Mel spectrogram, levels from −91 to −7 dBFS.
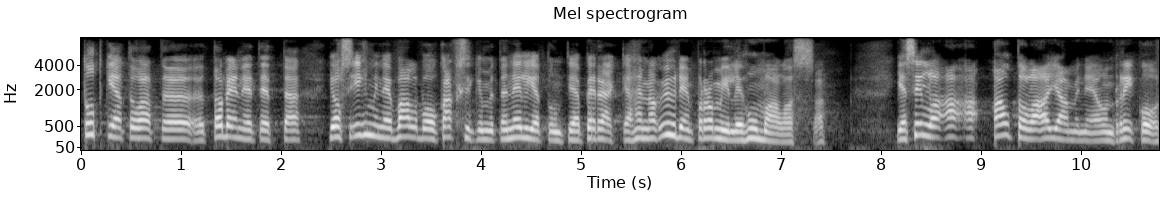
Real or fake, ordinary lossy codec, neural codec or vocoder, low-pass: fake; none; codec, 16 kHz, 6 kbps, DAC; none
